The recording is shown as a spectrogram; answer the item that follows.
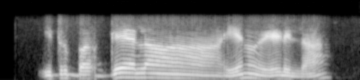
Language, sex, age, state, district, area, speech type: Kannada, male, 30-45, Karnataka, Chitradurga, urban, conversation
